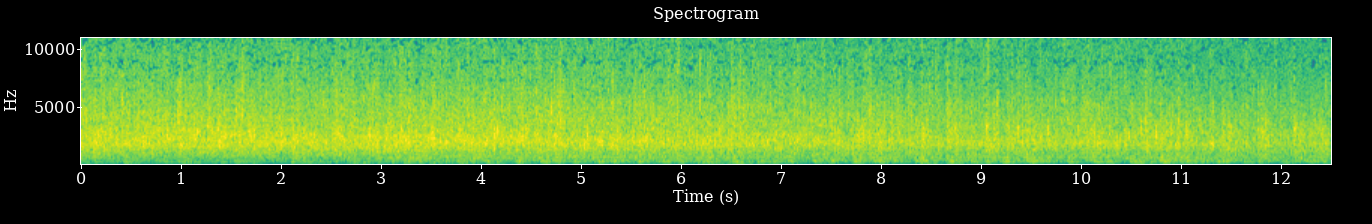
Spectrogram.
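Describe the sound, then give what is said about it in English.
Sustained applause from a large stadium crowd at a soccer match as player Chicharito is stretchered off the field, a dense, steady wash of clapping that holds at an even level for the whole stretch, with no voices standing out. “And a round of applause now as they stretcher Chicharito off the field.”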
